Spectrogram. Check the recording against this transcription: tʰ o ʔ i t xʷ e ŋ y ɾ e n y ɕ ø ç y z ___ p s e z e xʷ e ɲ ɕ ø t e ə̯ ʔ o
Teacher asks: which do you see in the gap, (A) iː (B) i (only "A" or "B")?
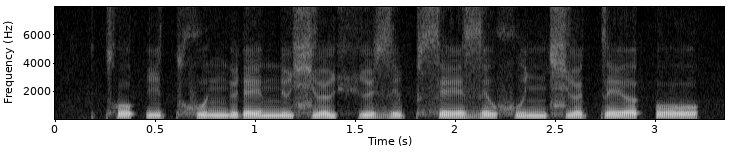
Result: B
